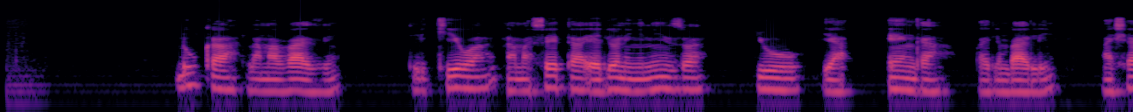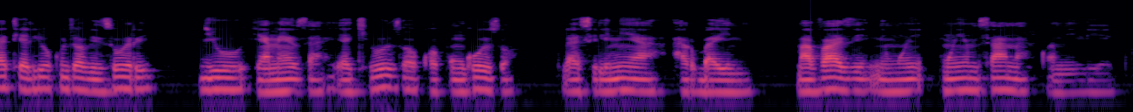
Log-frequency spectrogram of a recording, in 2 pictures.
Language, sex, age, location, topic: Swahili, male, 18-24, Dar es Salaam, finance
